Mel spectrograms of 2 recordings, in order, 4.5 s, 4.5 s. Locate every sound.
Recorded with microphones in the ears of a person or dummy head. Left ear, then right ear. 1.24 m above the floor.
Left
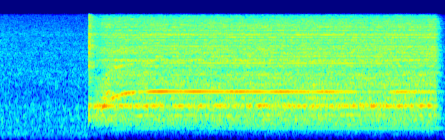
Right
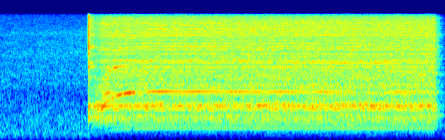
0.9 s a hair dryer: 75° right (ahead or behind), 1.2 m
